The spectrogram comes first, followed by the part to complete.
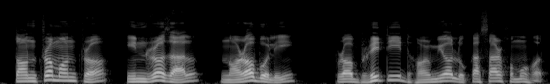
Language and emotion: Assamese, neutral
